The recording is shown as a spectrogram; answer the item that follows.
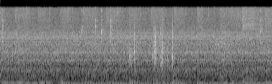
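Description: Computer keyboard keystrokes: a few scattered clicks, with a short burst of typing about two seconds in, over a steady low hum.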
